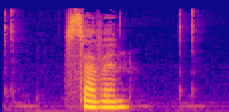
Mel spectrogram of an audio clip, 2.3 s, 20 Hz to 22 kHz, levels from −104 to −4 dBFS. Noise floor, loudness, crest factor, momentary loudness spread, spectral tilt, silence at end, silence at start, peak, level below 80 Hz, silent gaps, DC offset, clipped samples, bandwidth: -55 dBFS; -16 LUFS; 18 dB; 24 LU; -4.5 dB/octave; 1 s; 0.65 s; -2 dBFS; -58 dBFS; none; under 0.1%; under 0.1%; 16.5 kHz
